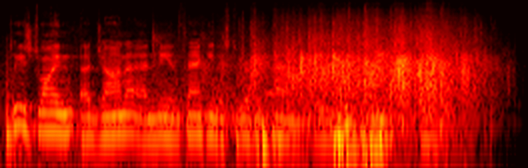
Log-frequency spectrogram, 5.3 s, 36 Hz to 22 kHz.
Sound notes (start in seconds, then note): 3.3 applause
